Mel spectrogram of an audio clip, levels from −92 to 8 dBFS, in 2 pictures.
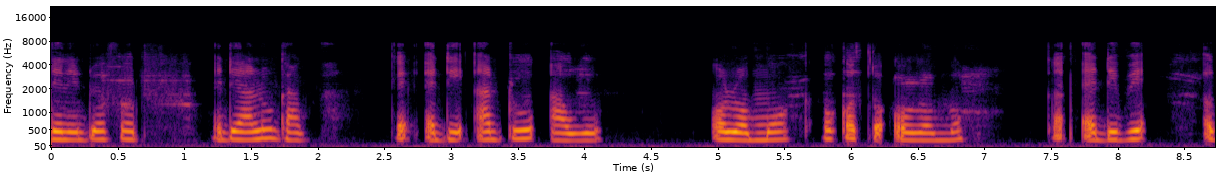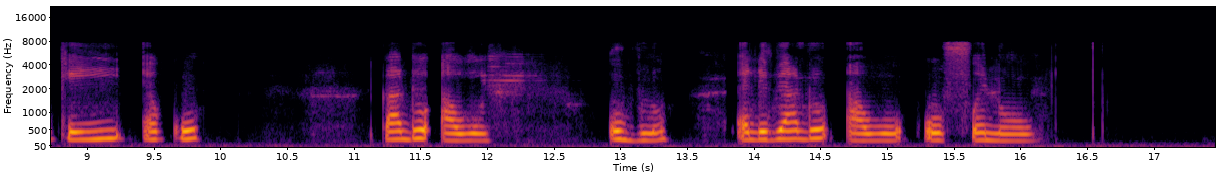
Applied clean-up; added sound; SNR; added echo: neural diffusion model UNIVERSE++.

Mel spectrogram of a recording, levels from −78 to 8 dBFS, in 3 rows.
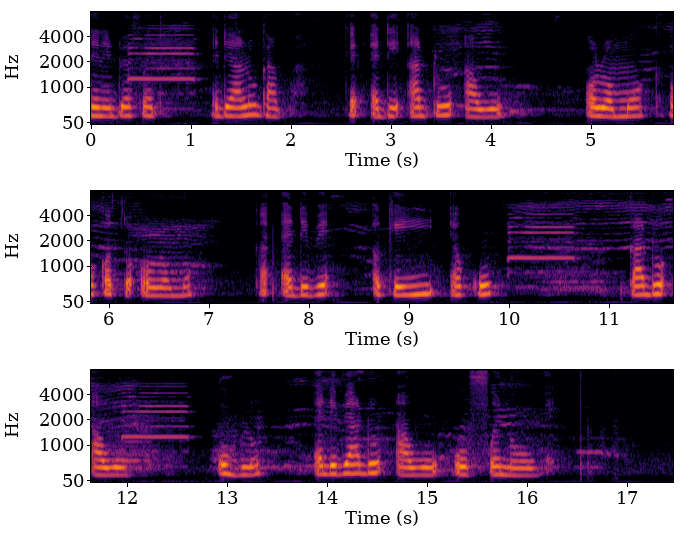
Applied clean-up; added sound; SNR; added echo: none; Wind instrument, woodwind instrument; 16 dB; none.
